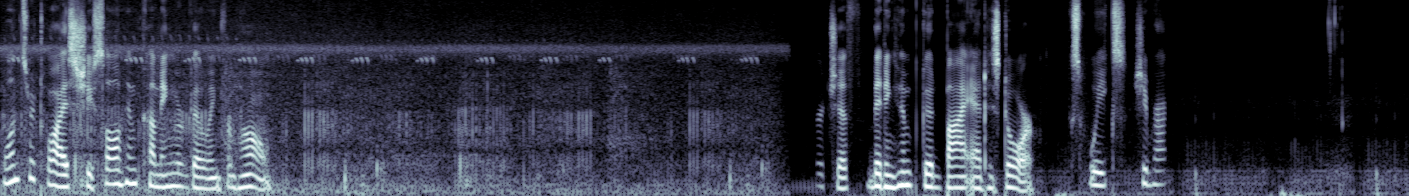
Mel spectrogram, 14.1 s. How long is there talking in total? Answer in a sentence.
You can hear the talking for 6 seconds altogether.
